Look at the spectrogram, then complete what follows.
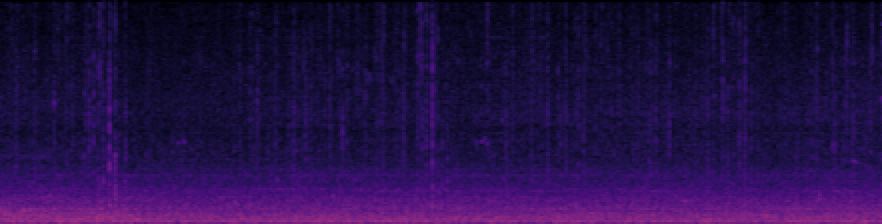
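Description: Steady outdoor city background noise, like distant traffic, with a faint steady hum. A few faint taps come through.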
